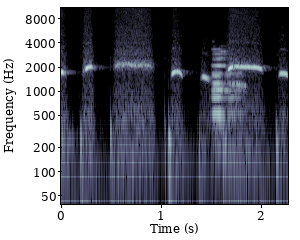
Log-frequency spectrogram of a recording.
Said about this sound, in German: Wir, hatten ja kein, wir haben ja immer noch kein Intro, Intro gepfiffen.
